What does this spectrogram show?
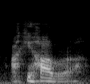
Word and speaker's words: Akihabara: i used to live in america about akihabara akihabara that's how you say it so yeah here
